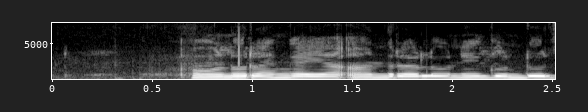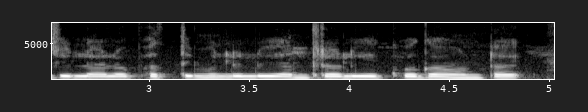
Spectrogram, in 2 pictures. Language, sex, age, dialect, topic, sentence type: Telugu, female, 18-24, Telangana, agriculture, statement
